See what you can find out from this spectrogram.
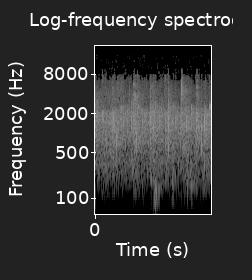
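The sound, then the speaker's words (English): A church audience applauds the worship band, a steady, fairly faint mass of clapping that continues without pause. “You guys give a round of applause for our worship band. We don't do that enough.”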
